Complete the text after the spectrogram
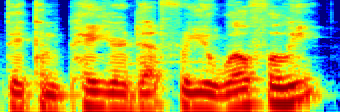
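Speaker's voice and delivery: ordinary talk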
